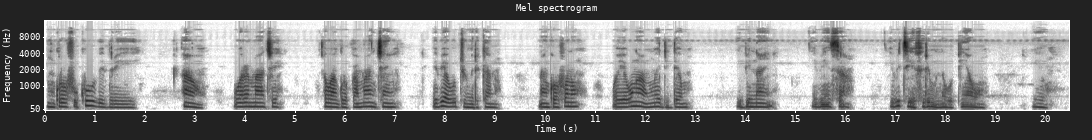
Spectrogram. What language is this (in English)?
Akan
